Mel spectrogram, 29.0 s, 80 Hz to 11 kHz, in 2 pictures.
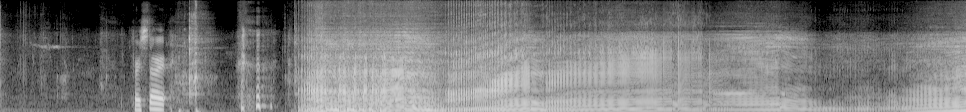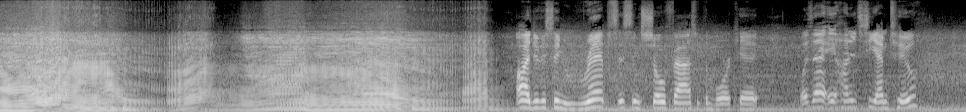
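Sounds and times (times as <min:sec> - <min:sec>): small motorbike engine revving: 0:04.3 - 0:27.6.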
